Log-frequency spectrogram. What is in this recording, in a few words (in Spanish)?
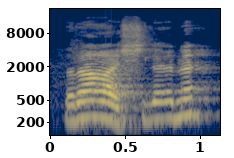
"arranca él", Zapoteco Asunción Ocotlan; INALI; Haspelmath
